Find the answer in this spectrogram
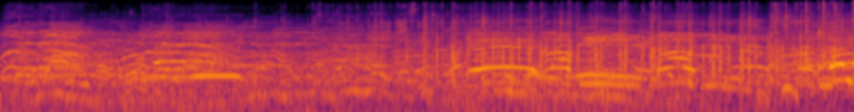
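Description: Several voices shouting and calling out at once, the game's spectators and players on the field, growing louder in the second half. A rapid patter of clicks runs underneath from about three seconds in.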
